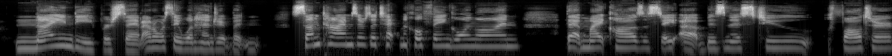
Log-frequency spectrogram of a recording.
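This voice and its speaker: With a Southern US accent, a woman speaks at medium pitch and a moderate pace with lively intonation, in a very clean recording with a silent background. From US South, Georgia. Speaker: co-working space owner and former radio host. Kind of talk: interview.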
